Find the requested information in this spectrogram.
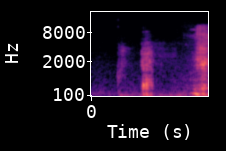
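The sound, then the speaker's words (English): A short run of throaty burps: two brief grunting bursts, then a louder, rougher belch with a low croak at the end. No talking. “This is, like I said, this must be the main burp status radio.”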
